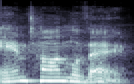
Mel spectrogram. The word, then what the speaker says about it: Anton LaVey: he'd be okay you kind of look like Anton LaVey all right that name I do know I pronounced correctly well I don't think I've ever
